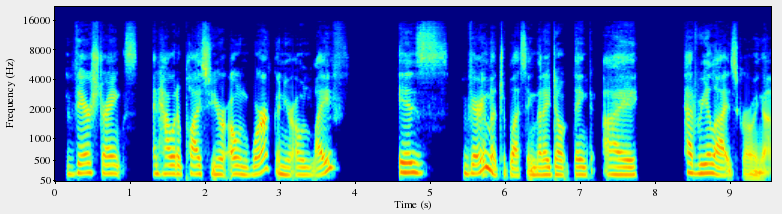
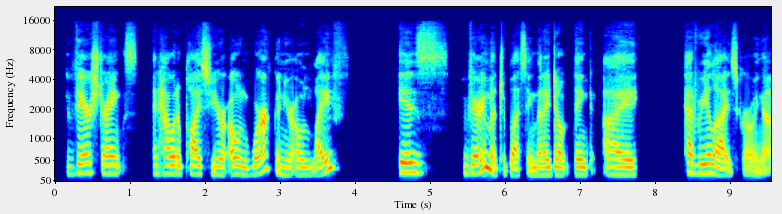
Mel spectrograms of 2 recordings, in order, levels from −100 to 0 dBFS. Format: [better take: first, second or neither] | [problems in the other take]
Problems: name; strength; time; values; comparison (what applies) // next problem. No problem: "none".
first | thin; somewhat; fading below 300 Hz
